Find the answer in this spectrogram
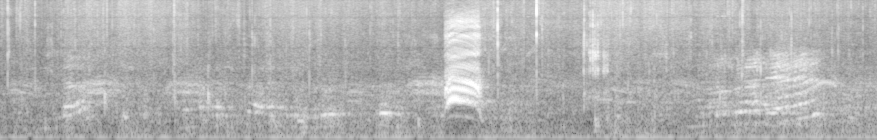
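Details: Black crows in a large group attacking cheese: one loud, harsh, harmonic caw bursts out midway, with fainter, scattered calls from other birds before and after over a steady background hiss.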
